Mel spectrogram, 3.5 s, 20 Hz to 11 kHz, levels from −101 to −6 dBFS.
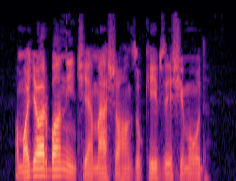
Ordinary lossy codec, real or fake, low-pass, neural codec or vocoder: MP3, 32 kbps; real; 9.9 kHz; none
